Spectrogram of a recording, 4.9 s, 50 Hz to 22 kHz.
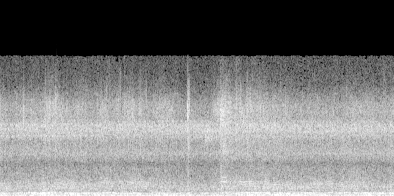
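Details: A nucleus colony of honey bees from 2017, recorded 27 September 2018, producing an unbroken low buzzing drone with steady level and a faint hissy upper layer.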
